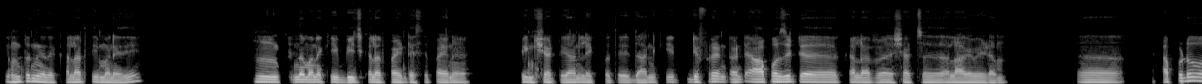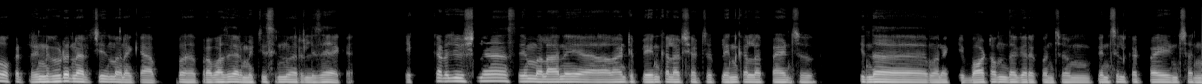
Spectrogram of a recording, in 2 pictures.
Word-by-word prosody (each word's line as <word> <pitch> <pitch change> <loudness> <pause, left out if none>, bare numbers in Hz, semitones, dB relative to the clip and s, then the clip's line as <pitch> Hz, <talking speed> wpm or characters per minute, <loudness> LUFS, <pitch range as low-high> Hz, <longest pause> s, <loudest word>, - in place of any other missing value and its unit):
ఉంటుంది 135 +3 +2
గదా! 105 -1 +1
కలర్ 110 0 +1
థీమనేది 105 -1 0 1.2
హ్మ్. 120 -2 +4
కింద 115 +2 +2
మనకి 110 0 +1
బీజ్ 110 -1 +3
కలర్ 110 -4 +2
ప్యాంట్ 105 -1 0
ఏసి, 105 +1 -9
పైన 105 0 +1 0.7
పింక్ 105 -3 0
షర్ట్ 105 -5 -1
గానీ, 105 0 +2
లేకపోతే 100 -1 -5 0.2
దానికి 105 +3 -3 0.2
డిఫరెంట్ 120 0 0
అంటే, 120 +4 -3
ఆపోజిటు 125 0 +3 0.4
కలరు 105 -1 -1 0.2
షర్ట్స్ 105 -1 -3 0.2
అలాగా 100 0 +1
వేయడం. 95 -1 -2 0.8
ఆహ్, 105 -1 0 0.5
అప్పుడు 150 +2 -1 0.2
ఒక 130 - -8
ట్రెండు 120 +3 +3
గూడా 145 +3 +6
నడిచింది 125 +2 +1
మనకి 105 -2 -1
అప్పుడు 95 - -9
ప్ 105 -3 0
'ప్రభాస్' 110 +2 +3
గారి 115 -3 +4
'మిర్చి' 105 +2 -2
సినిమా 115 0 +1
రిలీజ్ 105 0 -1
అయ్యాక, 100 -3 -2 0.7
ఎక్కడ 150 - -5
జూసినా 155 +1 +2 0.2
సేమ్ 135 -1 +1
అలానే 120 +1 +3 0.2
ఆహ్, 110 0 0
అలాంటి 115 0 0
plain 110 +1 +1
colour 110 -2 +1
shirts, 110 0 -3
plain 110 0 +1
colour 110 -1 +1
pants, 105 -1 -1 0.5
కిందా 120 0 +5 0.5
మనకి 100 0 -2
బాటమ్ 110 +2 +2
దగ్గర 110 -1 +1
కొంచెం 105 0 -2 0.3
పెన్సిల్ 110 +1 -1
కట్ 110 -4 -5
ప్యాంట్స్ 105 -1 +1
అని 100 -1 0
110 Hz, 150 wpm, -23 LUFS, 105-115 Hz, 1.2 s, గూడా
